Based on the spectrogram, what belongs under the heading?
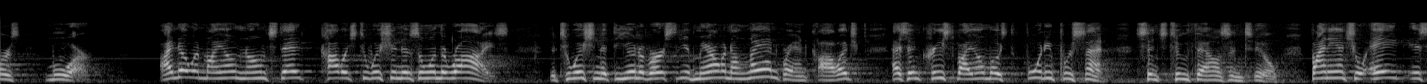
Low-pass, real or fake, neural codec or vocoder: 7.2 kHz; real; none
